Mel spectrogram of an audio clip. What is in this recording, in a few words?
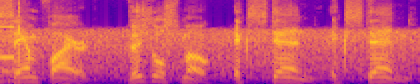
Radio pilot Warning SAM Launch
